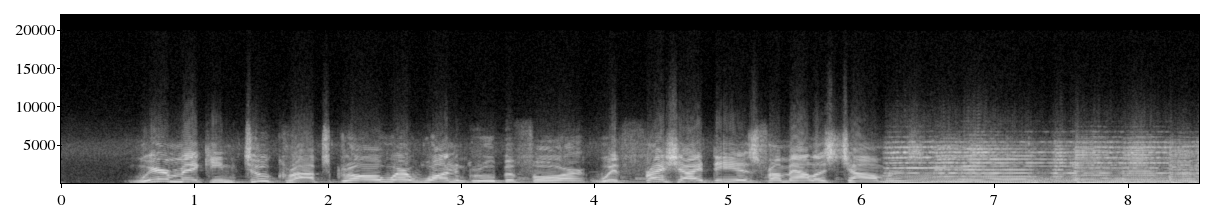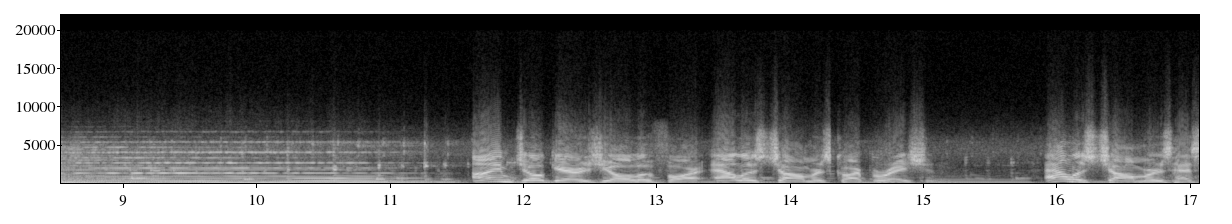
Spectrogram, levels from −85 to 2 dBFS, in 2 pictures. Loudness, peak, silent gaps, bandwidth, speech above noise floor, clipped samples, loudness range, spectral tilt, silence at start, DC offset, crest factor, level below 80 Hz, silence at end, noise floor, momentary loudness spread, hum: -17 LUFS; -4 dBFS; none; 14.5 kHz; 30 dB; under 0.1%; 3 LU; -3.5 dB/octave; 0.5 s; under 0.1%; 14 dB; -54 dBFS; 0 s; -47 dBFS; 6 LU; none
